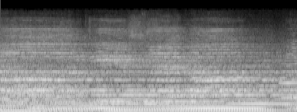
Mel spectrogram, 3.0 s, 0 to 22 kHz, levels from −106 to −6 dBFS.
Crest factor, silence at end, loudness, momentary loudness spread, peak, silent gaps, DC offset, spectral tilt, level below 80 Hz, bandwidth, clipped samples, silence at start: 12 dB; 0 s; -20 LUFS; 3 LU; -8 dBFS; none; under 0.1%; -7 dB/octave; -28 dBFS; 10.5 kHz; under 0.1%; 0 s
